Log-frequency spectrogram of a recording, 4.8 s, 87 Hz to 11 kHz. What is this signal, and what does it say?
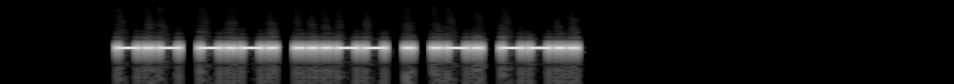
Morse code, heard as a keyed tone, about 36 wpm, 700 Hz. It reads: KC3ERZ
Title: USA Call Signs - 6 Characters - Repeated 3x - 35wpm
